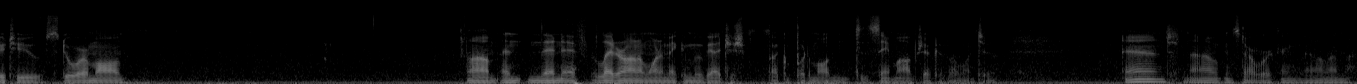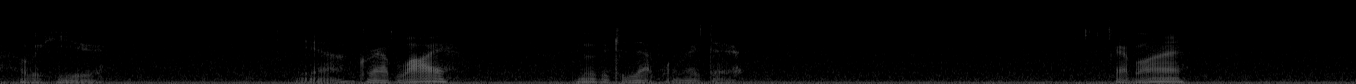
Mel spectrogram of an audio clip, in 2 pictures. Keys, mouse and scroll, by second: 17.8 g, 25.0 g.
